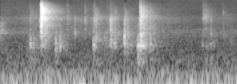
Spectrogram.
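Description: Two light clicks or taps about a second apart, with a few fainter ones around them: small handling sounds of objects being moved.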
